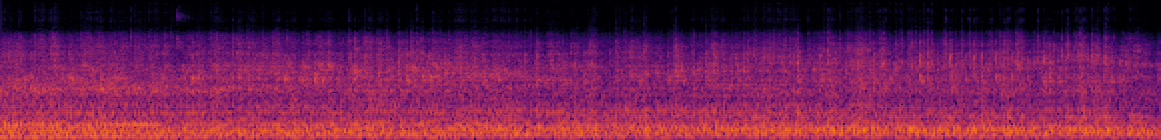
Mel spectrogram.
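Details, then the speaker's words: Maytag washer during the spin cycle: loud, steady rough grinding roar with no clear rhythm; another technician blamed the bearings, but the cause is unconfirmed. "dice el cliente que cuando cuando la pone cuando está exprimiendo cuando está en el spin hace mucho ruido como pueden escuchar dice que hace demasiado ruido cuando está exprimiendo"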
